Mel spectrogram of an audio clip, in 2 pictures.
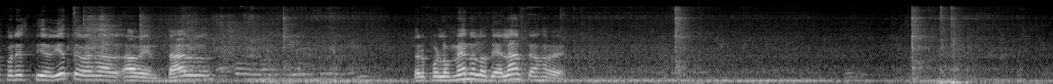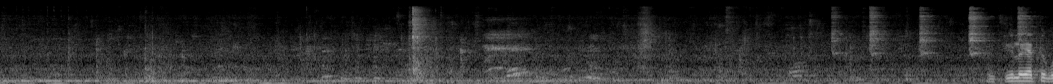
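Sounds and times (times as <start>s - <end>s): small motorcycle engine idling: 1.4s - 11.2s.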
